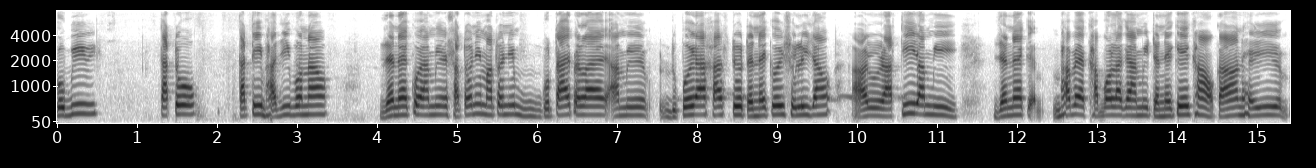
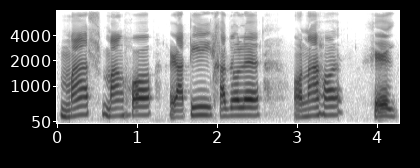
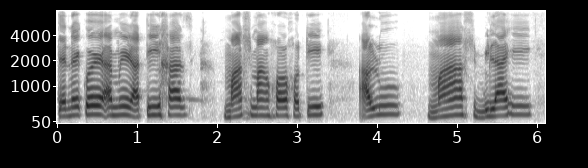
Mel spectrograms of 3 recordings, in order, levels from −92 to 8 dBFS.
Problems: none marked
